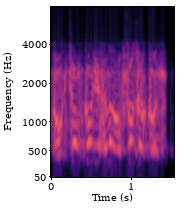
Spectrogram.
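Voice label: Korean player killed enemy mood med, speech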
